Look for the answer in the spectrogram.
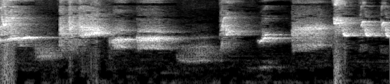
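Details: Asian pied starling singing actively, a continuous medley of harsh, buzzy and noisy phrases mixed with squeaky whistles and sharp clicks, shifting quickly between notes, loud and close with no other sounds.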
